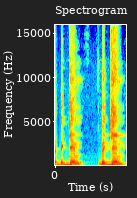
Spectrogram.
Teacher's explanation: gin is the syllable that I'm stressing upon and gin is the last syllable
